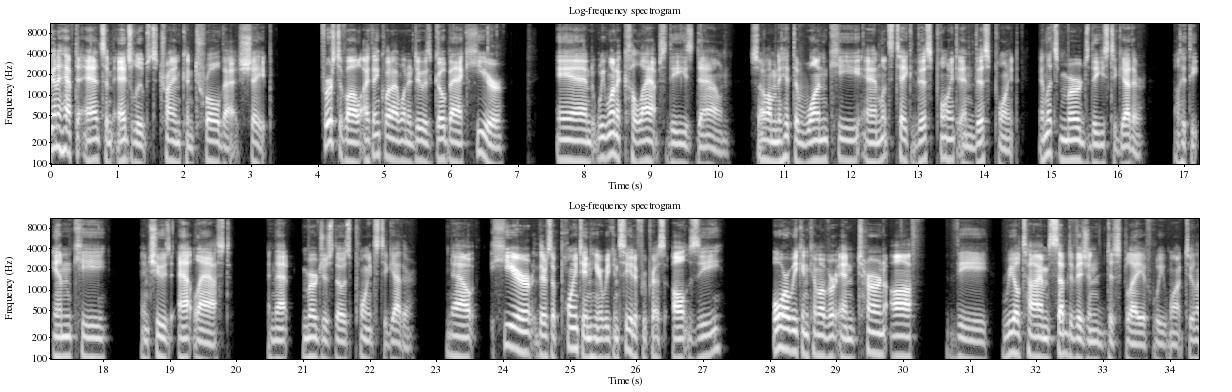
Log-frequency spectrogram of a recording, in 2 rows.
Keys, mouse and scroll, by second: 3.9 Tab, 3.9-4.3 scroll up 3, 4.3 middle click, 4.9 scroll down 3, 5.2 shift+middle click, 5.7 scroll up 3, 6.0 shift+middle click, 6.4 scroll down 1, 6.7-9.8 shift+middle drag, 7.5 shift+middle click, 9.4-9.7 scroll up 1, 11.0 1, 11.6 scroll up 1, 12.9 click, 14.4 scroll up 2, 15.1-17.0 shift+middle drag, 17.0 m, 19.4-21.3 shift+middle drag, 19.4-19.9 scroll up 1, 19.4 m, 19.9 click, 23.0 middle click, 23.0 click, 23.0 m, 23.5 shift+middle click, 26.7 shift+middle click, 26.7 click, 26.8 alt+z, 27.8 alt+z.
